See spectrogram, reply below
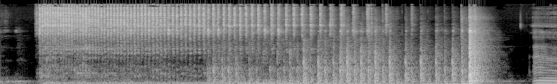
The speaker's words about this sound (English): Oh, all right, here we go. Spinning the wheel.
